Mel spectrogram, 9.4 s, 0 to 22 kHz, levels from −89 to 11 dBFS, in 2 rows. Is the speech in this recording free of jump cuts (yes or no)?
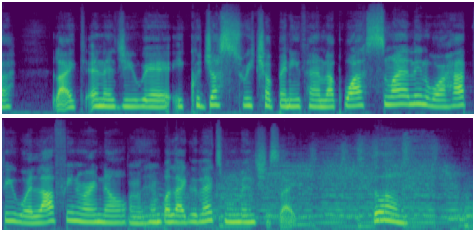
yes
